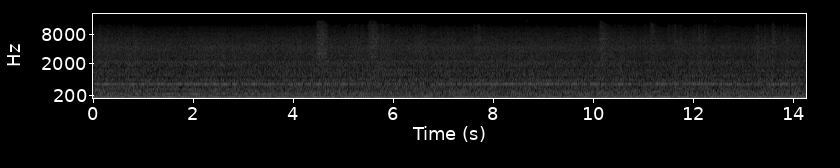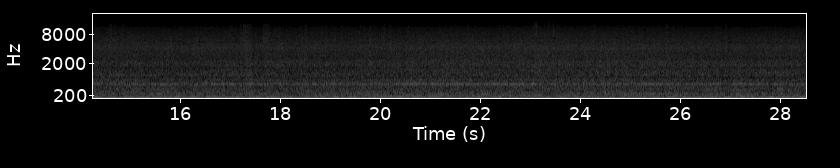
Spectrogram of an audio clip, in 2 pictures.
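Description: Electric train running steadily, heard from inside the driver's cab: an even running drone with a constant low hum and a thin steady whine over it.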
